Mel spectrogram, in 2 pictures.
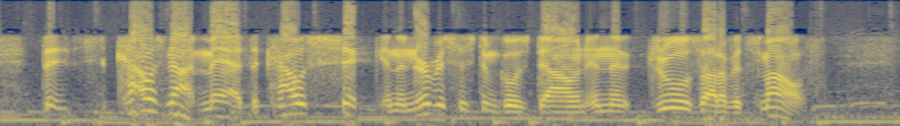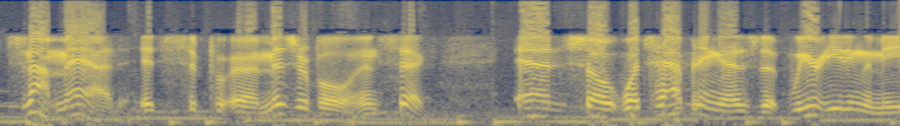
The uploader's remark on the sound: your phone calls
